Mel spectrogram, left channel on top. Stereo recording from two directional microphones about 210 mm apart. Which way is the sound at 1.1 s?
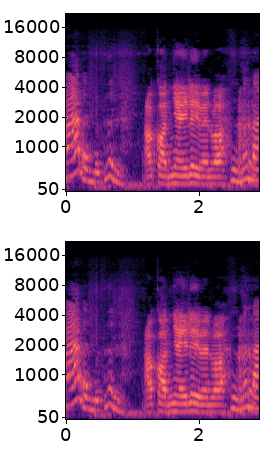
15° left (ahead or behind).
